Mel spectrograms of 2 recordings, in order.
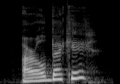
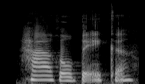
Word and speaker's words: Harelbeke: It is E3 Aarlbekke. – That's close. So if I were to pronounce it in Dutch, it's E3. Harelbeke. E3 Harelbeke. – E3 Harelbeke. – Beke. – Beke. – Yeah. Harelbeke. Pretty good.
